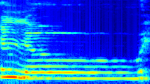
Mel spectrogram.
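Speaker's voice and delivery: very deep, lowest possible voice, loud and drawn out. Before reading a story, the speaker asks everyone to say hello low, saying hello in a low voice. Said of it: "Can you make your voice low?".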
